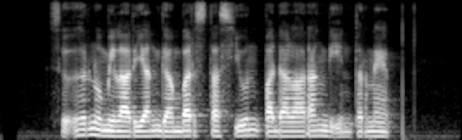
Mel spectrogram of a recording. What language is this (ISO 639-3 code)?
sun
